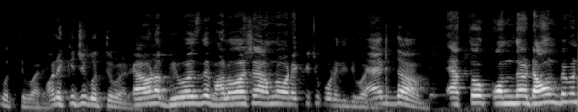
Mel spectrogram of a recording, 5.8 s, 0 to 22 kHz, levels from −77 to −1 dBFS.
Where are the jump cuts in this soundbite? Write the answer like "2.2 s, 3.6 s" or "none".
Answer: 4.4 s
